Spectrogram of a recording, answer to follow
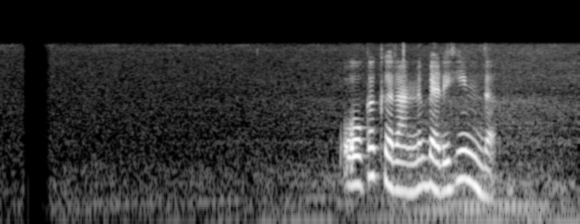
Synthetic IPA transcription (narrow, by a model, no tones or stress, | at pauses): oːkəkəɾanːəbæɖiɦind̪a̰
